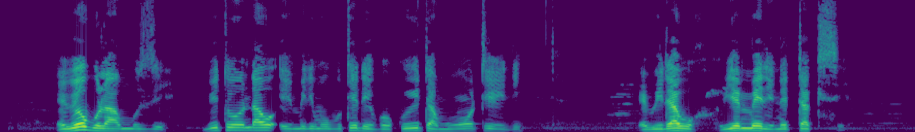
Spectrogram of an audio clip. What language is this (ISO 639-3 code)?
lug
